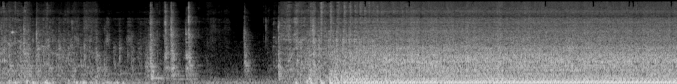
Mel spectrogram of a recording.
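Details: Craftsman lawn mower after a spring tune-up with new spark plug, new air filter and fresh oil, primed three times: a few quiet pulls, catches near three seconds, then a steady, even drone; healthy running.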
